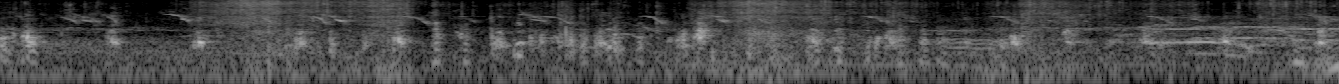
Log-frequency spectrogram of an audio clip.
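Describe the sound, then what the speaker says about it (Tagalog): A flock of chickens clucks and squawks continuously nearby, overlapping calls in an irregular, busy chorus. "Nakakatawa magpakain ng manok pag marami sila, oh."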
